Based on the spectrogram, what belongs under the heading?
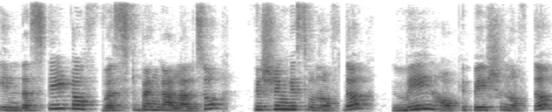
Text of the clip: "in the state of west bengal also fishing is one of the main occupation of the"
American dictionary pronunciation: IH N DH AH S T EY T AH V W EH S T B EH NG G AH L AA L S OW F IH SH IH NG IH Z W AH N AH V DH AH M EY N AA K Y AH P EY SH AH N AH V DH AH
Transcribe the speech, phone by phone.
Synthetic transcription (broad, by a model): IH N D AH S T EY T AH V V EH S T B EH NG G AH L AA L S OW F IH SH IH NG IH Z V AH N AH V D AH M EY N AA K Y AH P EY SH AH N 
